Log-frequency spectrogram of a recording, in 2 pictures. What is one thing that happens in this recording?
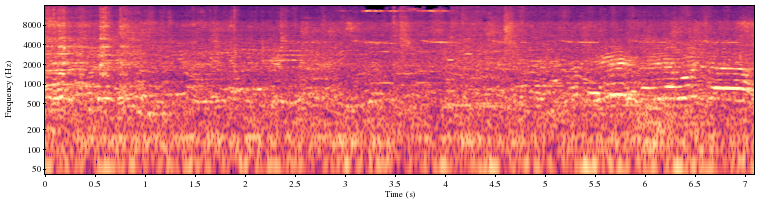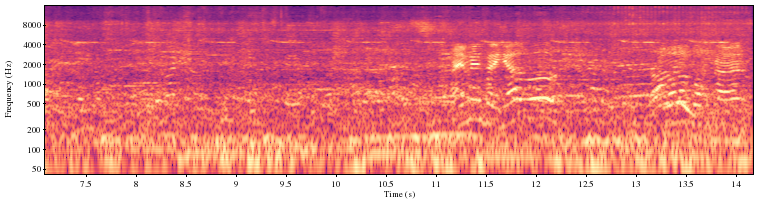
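A man rubs and scrapes paper over a painted sheet.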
